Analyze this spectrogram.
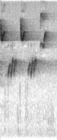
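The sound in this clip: Nightingale song, a brief phrase of a few clear, high whistled notes sung in quick succession, with no voices.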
